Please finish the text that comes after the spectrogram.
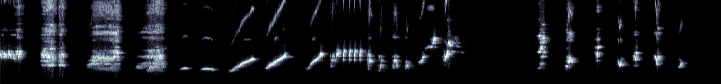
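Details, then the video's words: Loud, clear Black-winged starling song of mixed long and short bursts: rasping broadband notes open, followed by rising whistled slurs and quick chattering notes, then a short pause and a string of sharp, separated chips. "MASTERAN JALAK PUTIH GACOR FULL ISIAN"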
